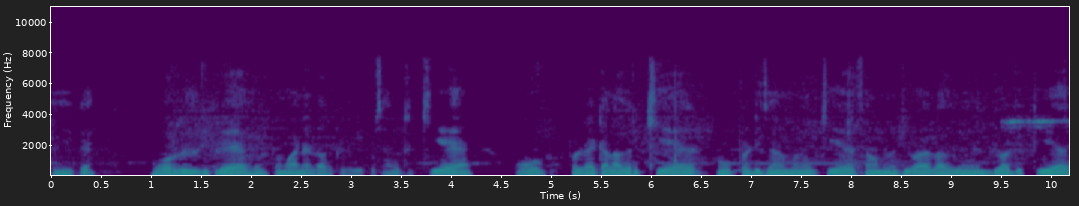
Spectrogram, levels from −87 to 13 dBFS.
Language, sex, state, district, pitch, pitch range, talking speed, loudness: Rajasthani, male, Rajasthan, Nagaur, 125 Hz, 120-125 Hz, 175 wpm, -45 LUFS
